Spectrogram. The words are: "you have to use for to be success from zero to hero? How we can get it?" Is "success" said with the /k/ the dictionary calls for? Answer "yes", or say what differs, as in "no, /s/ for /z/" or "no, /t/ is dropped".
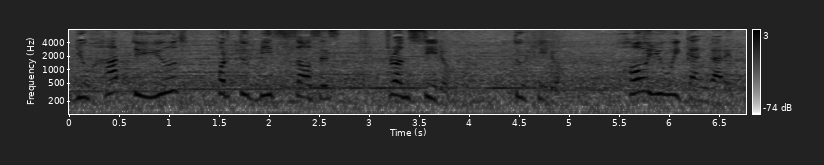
no, /k/ is dropped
